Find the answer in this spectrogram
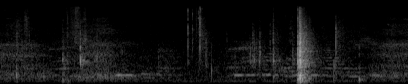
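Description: A cardboard playing card box being handled in the hand: a few faint clicks and taps, with one sharp tap about three seconds in.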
